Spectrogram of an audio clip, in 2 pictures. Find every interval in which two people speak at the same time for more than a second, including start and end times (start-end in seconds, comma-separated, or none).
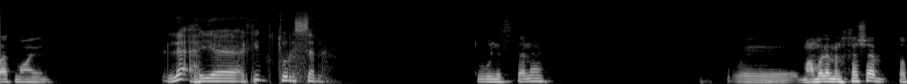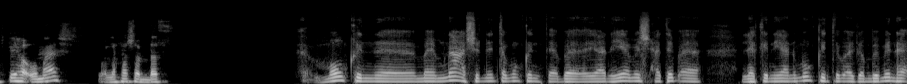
none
